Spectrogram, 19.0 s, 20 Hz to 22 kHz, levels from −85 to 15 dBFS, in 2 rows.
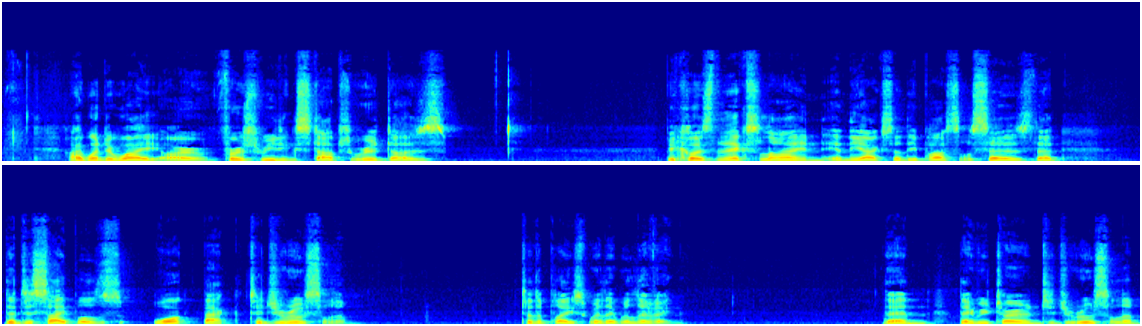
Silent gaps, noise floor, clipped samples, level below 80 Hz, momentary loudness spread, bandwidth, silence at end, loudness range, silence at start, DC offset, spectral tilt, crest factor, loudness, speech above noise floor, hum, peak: none; -65 dBFS; under 0.1%; -72 dBFS; 11 LU; 15.5 kHz; 0 s; 6 LU; 0.55 s; under 0.1%; -4.5 dB/octave; 20 dB; -22 LUFS; 44 dB; none; -2 dBFS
